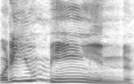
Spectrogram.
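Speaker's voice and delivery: high voice cracking partway through. A streamer, feeling called out by chat, asks back with a cracking voice. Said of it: "My voice just cracked like I'm thirteen".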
